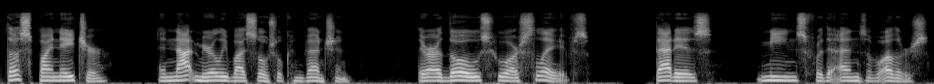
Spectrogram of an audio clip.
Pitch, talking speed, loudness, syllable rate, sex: 170 Hz, 140 wpm, -18 LUFS, 5.1 syllables/s, female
